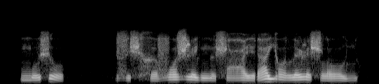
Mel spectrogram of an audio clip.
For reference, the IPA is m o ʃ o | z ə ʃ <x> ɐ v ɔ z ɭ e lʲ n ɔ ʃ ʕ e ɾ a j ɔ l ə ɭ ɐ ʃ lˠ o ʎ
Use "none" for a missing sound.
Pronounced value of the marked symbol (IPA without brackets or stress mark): x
